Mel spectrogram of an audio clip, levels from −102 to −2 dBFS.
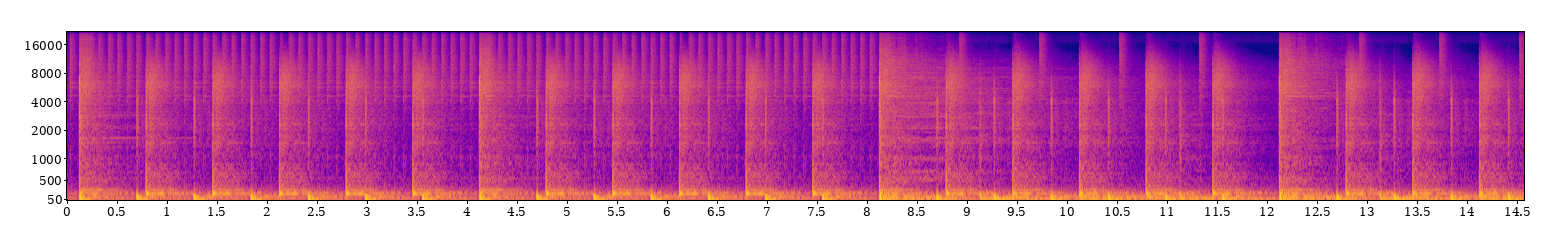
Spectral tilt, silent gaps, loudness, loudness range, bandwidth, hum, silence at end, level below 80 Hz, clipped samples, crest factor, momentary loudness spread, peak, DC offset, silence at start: -4.5 dB/octave; none; -25 LUFS; 2 LU; over 20 kHz; none; 0 s; -28 dBFS; under 0.1%; 22 dB; 6 LU; -2 dBFS; under 0.1%; 0 s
